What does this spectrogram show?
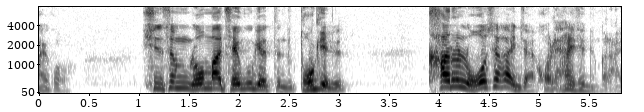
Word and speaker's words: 카를: 신성 로마 제국이었던 독일 카를 5세가 이제 곤란이 되는 거라, 이게 카를 5세가. 카를 5세. 프랑스어로 발음하면 샤를르가 되고, 영국처럼 하면 찰스. 독일어는 카를 얘기해.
